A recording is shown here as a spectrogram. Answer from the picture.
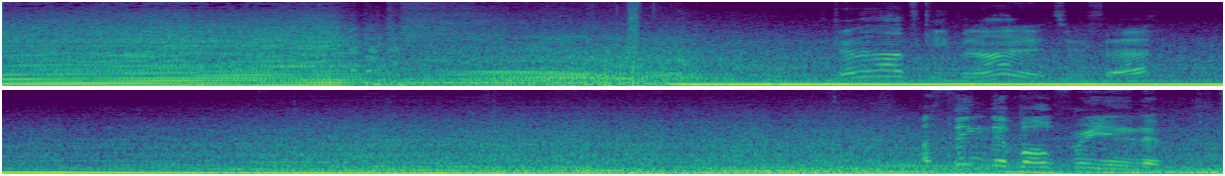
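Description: Turbocharged four-cylinder engine of a Mitsubishi Lancer Evolution, heard from inside the cabin under a hard pull in third gear. Its pitch climbs for the first couple of seconds, then breaks off as the throttle comes off. After that the engine note holds steady and slowly sinks, dropping away near the end.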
